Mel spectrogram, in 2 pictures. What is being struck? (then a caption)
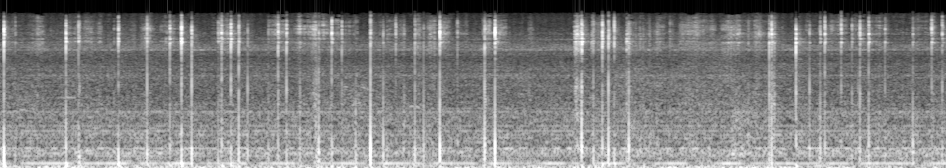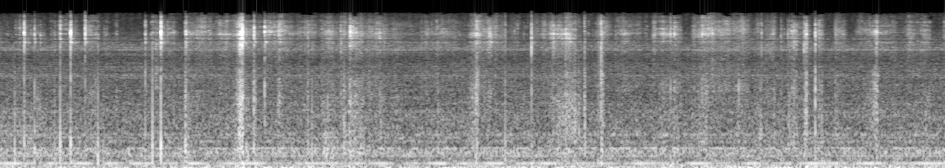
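Small foam stress ball. A small, solid, soft orange foam stress ball with a basketball pattern is held in both hands and scratched and tapped with fingertips and nails. Dense, irregular quick taps and crisp scratching give bright, short clicks over a steady low hum, staying fairly quiet throughout.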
